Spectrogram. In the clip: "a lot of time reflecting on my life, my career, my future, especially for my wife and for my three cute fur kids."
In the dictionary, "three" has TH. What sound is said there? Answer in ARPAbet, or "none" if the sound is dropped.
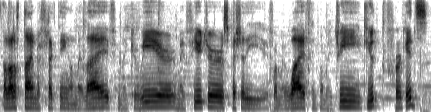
T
